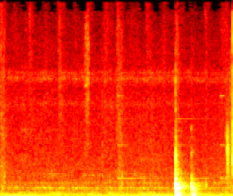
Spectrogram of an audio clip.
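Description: Quiet room tone: a steady low hum with faint handling noise, and one short sharp sound near the end.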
